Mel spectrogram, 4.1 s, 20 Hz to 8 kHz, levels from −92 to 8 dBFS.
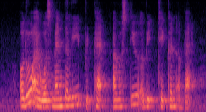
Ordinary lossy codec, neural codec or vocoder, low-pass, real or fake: none; none; none; real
